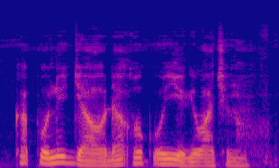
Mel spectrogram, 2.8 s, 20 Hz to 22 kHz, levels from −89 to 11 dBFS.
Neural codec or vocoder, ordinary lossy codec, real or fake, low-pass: codec, 44.1 kHz, 7.8 kbps, Pupu-Codec; none; fake; 19.8 kHz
